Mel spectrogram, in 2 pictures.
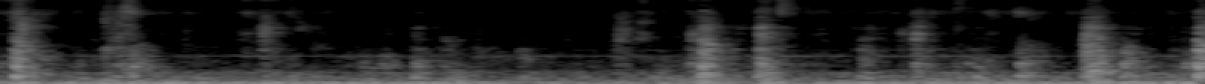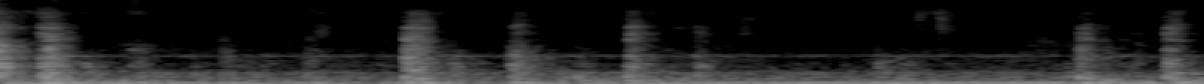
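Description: A wooden spoon stirring a thick chocolate mixture in a pot, with irregular soft scrapes and knocks against the pot's sides, over a faint low steady hum.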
